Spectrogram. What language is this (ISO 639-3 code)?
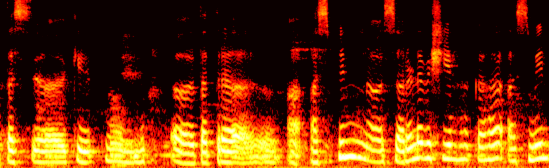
san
